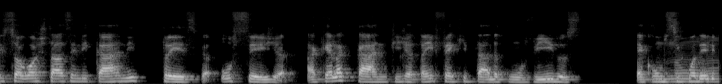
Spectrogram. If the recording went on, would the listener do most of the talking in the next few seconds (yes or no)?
no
